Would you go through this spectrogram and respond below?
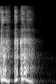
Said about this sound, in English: Oh, I was like, why are you so aggressively clearing your throat? You only do that once. Because you weren't looking. Right. I wanted attention.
